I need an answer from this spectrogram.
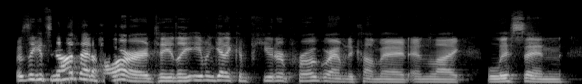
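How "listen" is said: slow, ironic, drawled listen, as if air-quoted. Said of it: "I'm saying that in air quotes".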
